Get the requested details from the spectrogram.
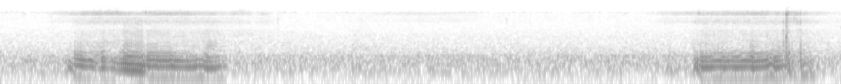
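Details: Two buzzing, vibrating snores, about four and a half seconds apart, with soft breathing between; regular snoring.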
